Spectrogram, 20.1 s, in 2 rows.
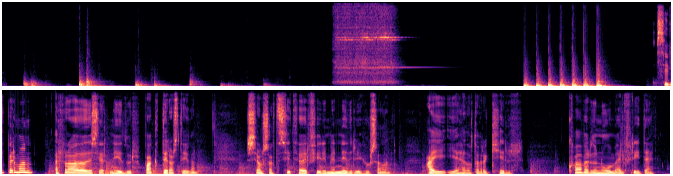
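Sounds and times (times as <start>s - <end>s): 
knocking on a door: 7.8s - 9.2s, 10.7s - 16.8s
speech: 9.9s - 13.1s, 13.7s - 17.9s, 18.6s - 19.9s.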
